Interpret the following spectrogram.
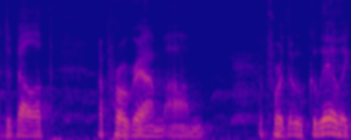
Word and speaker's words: ukulele: lot i can tell you say ukulele because that's how they say it in hawaii that is and and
